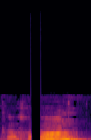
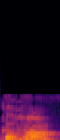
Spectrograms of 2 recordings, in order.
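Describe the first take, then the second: First: The final n is fully and firmly pronounced. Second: The final n is silent, only lightly nasalized. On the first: The speaker calls it wrong. "கஹான் அப்படின்னு அழுத்தி சொல்லாம" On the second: The speaker calls it right. "Silent pronunciation"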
